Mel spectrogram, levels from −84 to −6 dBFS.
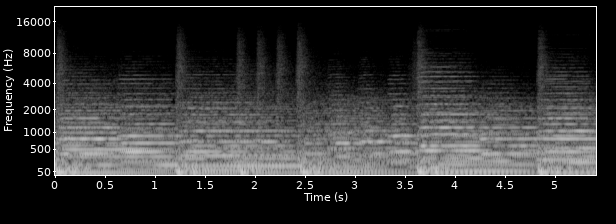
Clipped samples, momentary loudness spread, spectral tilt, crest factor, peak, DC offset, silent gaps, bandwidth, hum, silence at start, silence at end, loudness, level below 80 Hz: under 0.1%; 4 LU; -7 dB/octave; 14 dB; -14 dBFS; under 0.1%; none; 12.5 kHz; none; 0 s; 0 s; -29 LUFS; -34 dBFS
